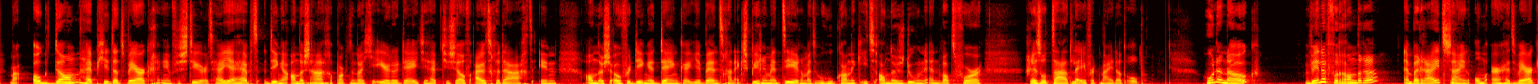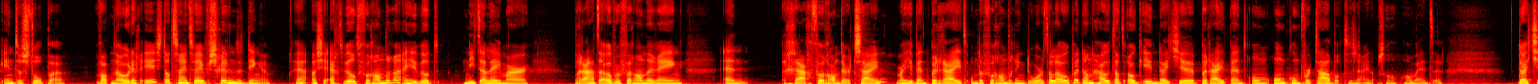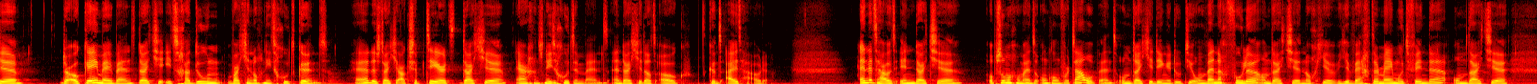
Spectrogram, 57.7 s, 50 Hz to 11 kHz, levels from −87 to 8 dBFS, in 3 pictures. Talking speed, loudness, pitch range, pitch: 185 wpm, -23 LUFS, 180-215 Hz, 195 Hz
